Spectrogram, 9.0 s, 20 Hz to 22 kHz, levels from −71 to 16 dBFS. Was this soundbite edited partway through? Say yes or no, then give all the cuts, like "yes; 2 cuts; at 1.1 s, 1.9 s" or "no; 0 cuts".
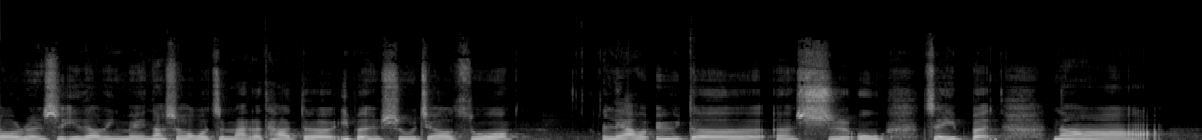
no; 0 cuts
